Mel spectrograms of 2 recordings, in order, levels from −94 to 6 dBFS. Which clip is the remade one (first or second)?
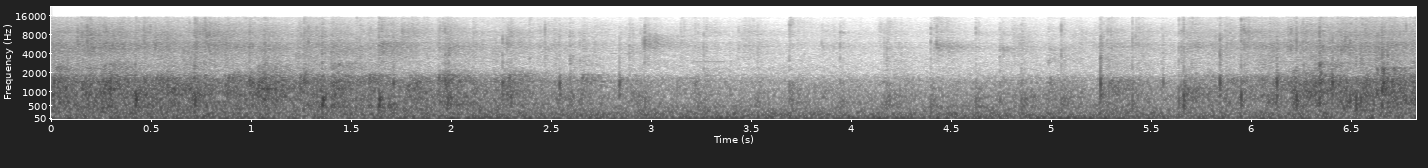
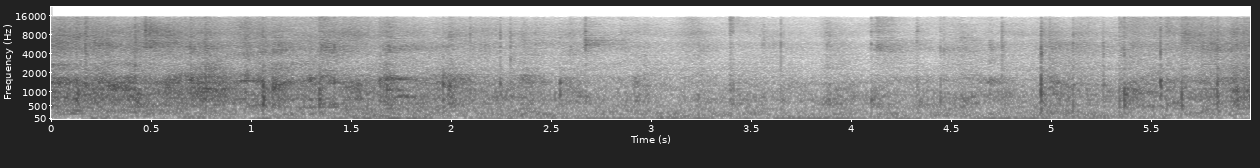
second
